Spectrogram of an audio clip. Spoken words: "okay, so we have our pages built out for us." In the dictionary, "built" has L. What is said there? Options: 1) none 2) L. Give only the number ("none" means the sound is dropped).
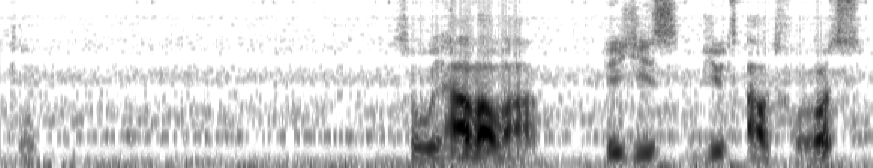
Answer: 1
